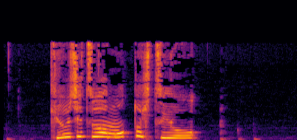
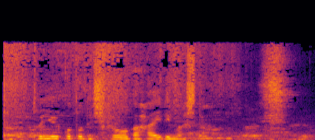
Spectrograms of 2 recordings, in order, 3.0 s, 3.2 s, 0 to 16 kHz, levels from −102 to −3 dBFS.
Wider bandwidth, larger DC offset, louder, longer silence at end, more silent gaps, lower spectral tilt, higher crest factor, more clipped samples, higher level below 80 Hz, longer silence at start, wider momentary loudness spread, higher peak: about the same, 12 kHz vs 11.5 kHz; neither; first, -22 LUFS vs -26 LUFS; first, 1 s vs 0 s; neither; second, -1.5 dB/octave vs -3 dB/octave; about the same, 16 dB vs 16 dB; neither; second, -80 dBFS vs -58 dBFS; first, 0.5 s vs 0.05 s; about the same, 10 LU vs 12 LU; first, -8 dBFS vs -12 dBFS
